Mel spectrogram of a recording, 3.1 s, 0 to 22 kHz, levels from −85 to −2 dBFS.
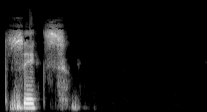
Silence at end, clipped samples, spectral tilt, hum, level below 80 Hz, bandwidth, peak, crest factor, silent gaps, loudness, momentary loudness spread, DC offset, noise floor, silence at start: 1.95 s; under 0.1%; -3 dB/octave; none; -60 dBFS; 10.5 kHz; -2 dBFS; 18 dB; none; -14 LUFS; 8 LU; under 0.1%; -83 dBFS; 0.1 s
